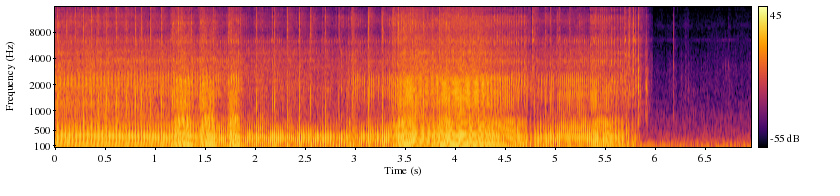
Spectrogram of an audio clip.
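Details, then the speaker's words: Echo two-stroke with Zama carburetor, already rebuilt with new diaphragms and gaskets, jet screw fully out: runs only on near-full choke, surging and hunting, then cuts out off choke. "run on partial choke, almost full choke. If I take it off of choke, it will not run."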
